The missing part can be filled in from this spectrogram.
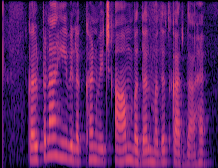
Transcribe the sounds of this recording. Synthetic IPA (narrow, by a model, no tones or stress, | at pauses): kəlpnãːɦiːʋɪləkʰːəɳʋɪt͡ʃaːmbəd̪əlməd̪əd̪kəɾd̪aːɦɛː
